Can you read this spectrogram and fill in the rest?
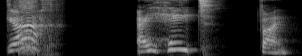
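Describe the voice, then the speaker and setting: A woman's voice: high voice, very animated, drawn-out words, heavily acted. A woman voicing a skeptical, exasperated artificial intelligence in an audiobook, speaking in a doubtful, grudging manner. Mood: reluctant, exasperated. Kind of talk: audiobook character dialogue.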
